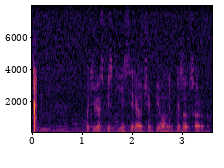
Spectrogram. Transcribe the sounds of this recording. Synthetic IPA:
ʊtʲɪbʲafspʲiskʲɪjesʲtʲsʲɪɾʲalˠt͡ɕɪmʲpʲɪo̞nɪ̰pʲɪzo̞t̪soɾək

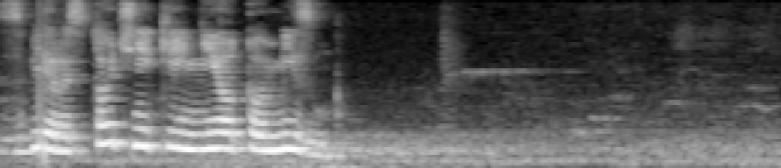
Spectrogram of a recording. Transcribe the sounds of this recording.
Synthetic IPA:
zbʲjɛɾɨst̪ɔt͡ʃnʲikʲinʲɛɔt̪ɔmʲizm

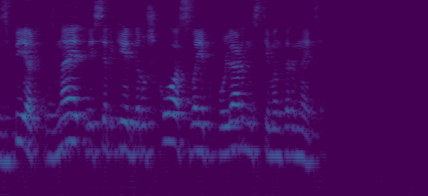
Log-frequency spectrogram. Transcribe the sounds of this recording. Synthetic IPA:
zbʲerznajɪt̪lʲɪsʲɪrɡʲejd̪əɾʊʂkoɐsvɐjejpəpʊlʲarnəsʲtʲɪvɨnt̪ɨrnɛtʲɪ̥

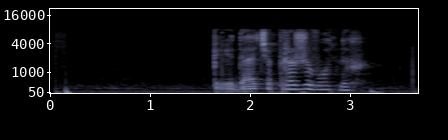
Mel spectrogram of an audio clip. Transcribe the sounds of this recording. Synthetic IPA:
pʲɪ̰ɾʲɪ̰d̪at͡ɕəpɾəʐɨvot̪nɨx

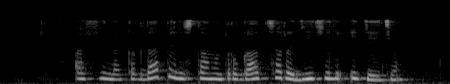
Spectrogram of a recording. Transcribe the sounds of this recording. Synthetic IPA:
ɐfʲinəkɐɡd̪apʲɪɾʲɪst̪anʊt̪rʊɡat̪sːəɾɐdʲitʲɪlʲɪʔidʲetʲɪ

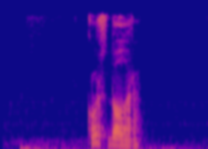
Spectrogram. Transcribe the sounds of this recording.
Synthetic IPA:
kursd̪olˠːaɾə

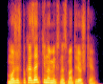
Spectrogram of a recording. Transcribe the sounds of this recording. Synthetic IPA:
mo̞ʐɨʂpəkɐzatʲkʲɪnomʲɪksnəsmɐt̪ɾʲoʂkʲɪ̰

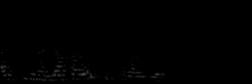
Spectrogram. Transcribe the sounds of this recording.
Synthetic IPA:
afʲinɐjaxaɾɔʂɨjt͡ʂɐlˠavʲɛk

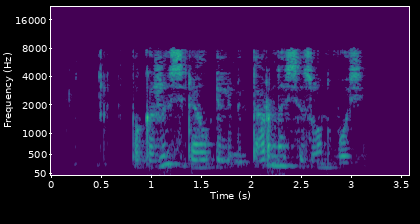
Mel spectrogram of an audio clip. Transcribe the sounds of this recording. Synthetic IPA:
pəkaʐɨsʲɪɾʲɪalˠɪlʲɪmʲɪnt̪arnɨjsʲɪzonvosʲɪmʲ

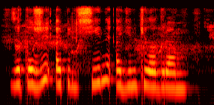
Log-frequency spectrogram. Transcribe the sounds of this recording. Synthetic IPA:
zɐkɐʐɨʔɐpʲɪlʲsʲinɨʔɐdʲinkʲɪlˠɐɡram

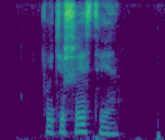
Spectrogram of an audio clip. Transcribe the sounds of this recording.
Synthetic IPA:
pʰʊtʲɪʂɛst̪vʲɪjə

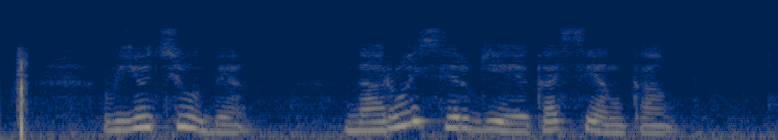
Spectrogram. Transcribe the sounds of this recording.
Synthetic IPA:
vjʊtʲubʲɪ | naɾojsʲɪrɡʲejəkɐsʲenkə

